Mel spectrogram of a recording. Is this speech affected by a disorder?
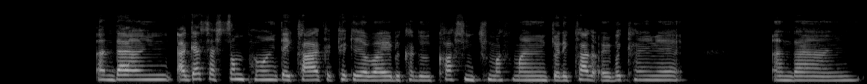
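Yes: born deaf; congenital deafness.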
